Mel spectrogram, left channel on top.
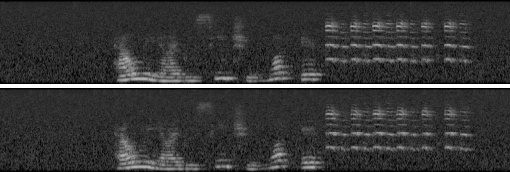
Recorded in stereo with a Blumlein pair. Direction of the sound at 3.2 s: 65° left.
